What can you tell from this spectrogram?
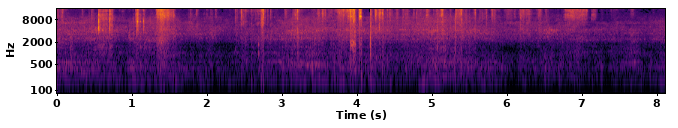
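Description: Paper sticker sheets and photocards being handled and set down on a table: rustling with a few sharp taps and clicks, the loudest about four seconds in.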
